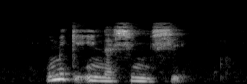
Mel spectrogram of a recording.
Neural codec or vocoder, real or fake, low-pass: none; real; 7.2 kHz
